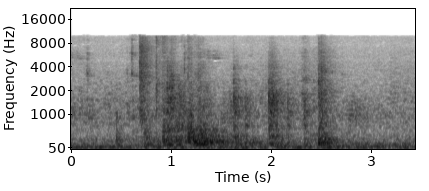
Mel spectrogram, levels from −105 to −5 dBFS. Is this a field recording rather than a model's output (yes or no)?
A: yes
